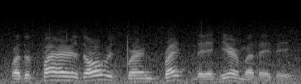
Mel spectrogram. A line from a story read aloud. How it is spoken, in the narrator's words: replied the child happily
